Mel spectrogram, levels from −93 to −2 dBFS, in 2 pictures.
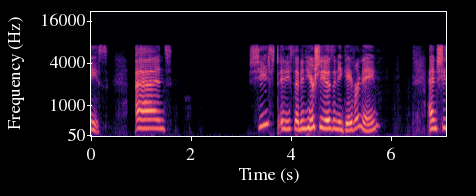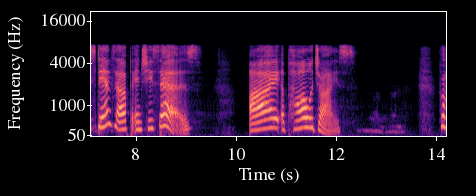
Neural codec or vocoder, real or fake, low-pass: codec, 16 kHz, 8 kbps, FreqCodec, smaller model; fake; 7.2 kHz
